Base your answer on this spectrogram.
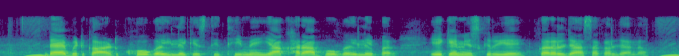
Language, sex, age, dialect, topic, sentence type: Bhojpuri, female, 36-40, Western, banking, statement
